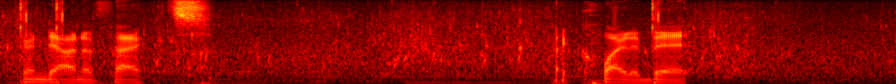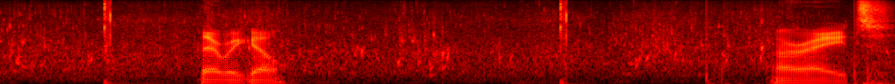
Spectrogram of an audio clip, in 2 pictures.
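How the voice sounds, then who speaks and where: A man's voice: lowish voice, steady tone, drawn-out words, long pauses, background noise. A man hosting a let's play, chatting casually and self-deprecatingly as he plays. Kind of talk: casual gameplay commentary.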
